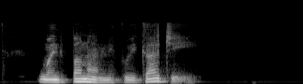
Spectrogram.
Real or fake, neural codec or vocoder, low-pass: fake; codec, 16 kHz, 0.5 kbps, X-Codec, HuBERT features, trained on balanced general audio; 7.2 kHz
